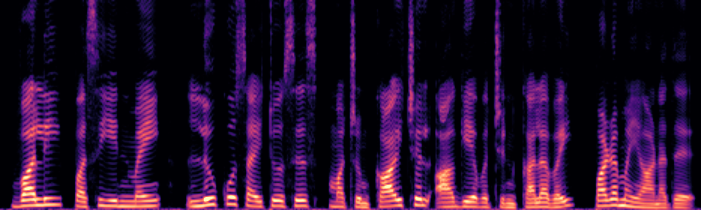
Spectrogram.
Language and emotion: Tamil, neutral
